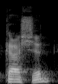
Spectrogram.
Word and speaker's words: kosher: Ahora, el cartón de leche que tengo ahorita en el refrigerador aquí en casa, que es su casa, tiene el símbolo kosher. A veces se pronuncia kasher.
